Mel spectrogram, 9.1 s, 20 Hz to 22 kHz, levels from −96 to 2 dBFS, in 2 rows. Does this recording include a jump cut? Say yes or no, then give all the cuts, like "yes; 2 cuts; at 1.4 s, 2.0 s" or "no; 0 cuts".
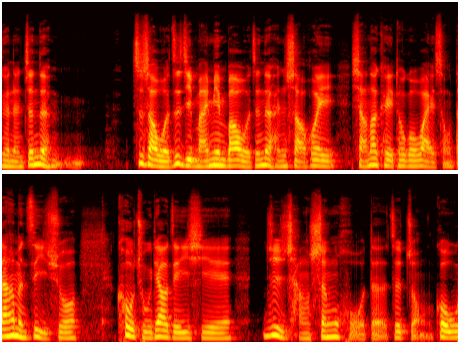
yes; 1 cut; at 7.0 s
